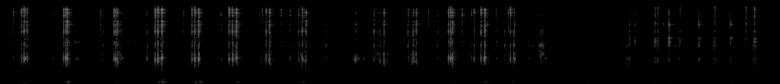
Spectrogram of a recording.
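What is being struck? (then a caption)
Chrome-plated steel adjustable wrench tapped with a steel wrench. A medium, solid chrome-plated steel adjustable wrench is held in one hand while an open-end steel wrench in the other hand rubs and taps against its jaw and worm gear. The result is a quiet, irregular run of bright metallic clicks and short scrapes with almost no ring, pausing briefly before a final cluster of taps.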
